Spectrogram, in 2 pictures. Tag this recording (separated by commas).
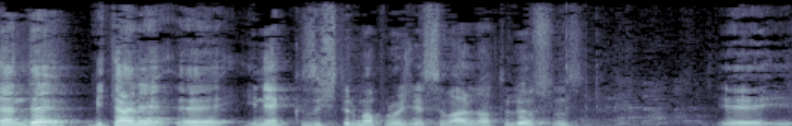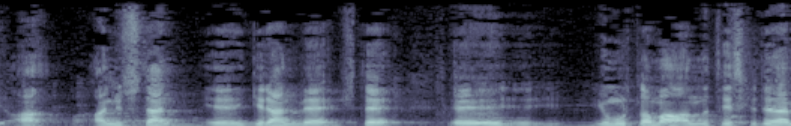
Speech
